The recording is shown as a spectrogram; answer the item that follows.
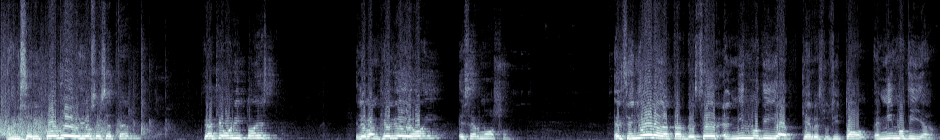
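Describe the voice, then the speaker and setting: Very high-voiced priest preaching. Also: male voice, dark tone, low-quality recording. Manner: emphatic preaching, asks the congregation questions and answers them. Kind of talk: sermon.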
